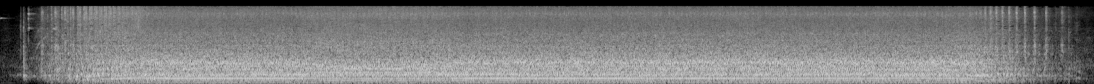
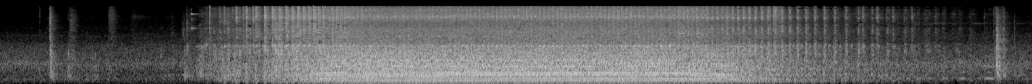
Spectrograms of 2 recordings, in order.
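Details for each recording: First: Toro Personal Pace electric-start mower, sat all off-season with no start, after fresh fuel: starts, holds a steady even governed hum for several seconds, then winds down smoothly; no surging or sputter, running properly. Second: Toro Personal Pace electric-start lawn mower, sat months, near-dead battery, no start: on ether it catches, revs about five seconds, then dies; compression, spark, air confirmed, fuel starvation suspected from old gas left in.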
